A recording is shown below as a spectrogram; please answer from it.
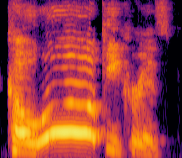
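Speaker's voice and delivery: high, loud, drawn-out mock howl; hammed-up howling cry; wolf howl. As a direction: howl it at the moon, long and loud. Howling like wolves.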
